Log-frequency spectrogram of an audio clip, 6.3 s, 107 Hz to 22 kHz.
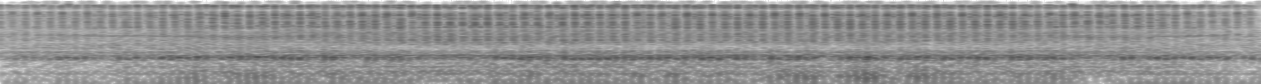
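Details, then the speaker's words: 2018 Chevrolet Trax with EVAP code P0443 and a MAF code, idling: light ticking about four times a second, not quite even, over a smooth idle as the EVAP purge valve on the intake manifold chatters open and shut. The valve is failing. "When a purge valve starts clicking like that back and forth, it's may not be failed completely, but it's failing."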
